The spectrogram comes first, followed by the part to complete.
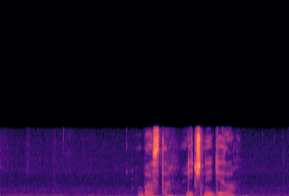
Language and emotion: Russian, neutral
